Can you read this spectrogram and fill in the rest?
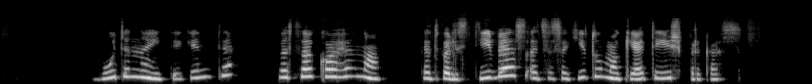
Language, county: Lithuanian, Alytus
